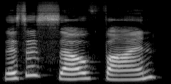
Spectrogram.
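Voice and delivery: slow, loud and delighted; enthused. Acted. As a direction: drag it out with glee. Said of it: "she enthused".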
